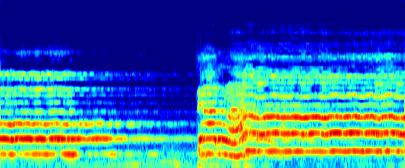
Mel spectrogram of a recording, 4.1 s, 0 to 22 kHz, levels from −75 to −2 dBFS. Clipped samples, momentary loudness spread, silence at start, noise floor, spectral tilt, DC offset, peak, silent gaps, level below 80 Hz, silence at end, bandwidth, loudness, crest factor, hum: under 0.1%; 12 LU; 0 s; -34 dBFS; -5 dB/octave; 0.3%; 0 dBFS; none; -52 dBFS; 0 s; 10 kHz; -11 LUFS; 12 dB; none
